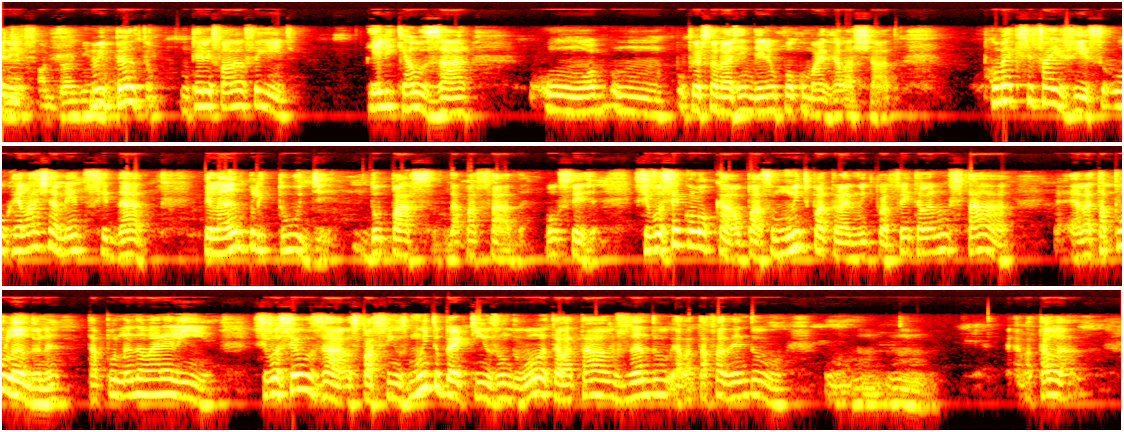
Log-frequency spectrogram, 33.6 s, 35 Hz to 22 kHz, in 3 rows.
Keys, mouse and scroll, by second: 0.3 click, 0.3 r.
